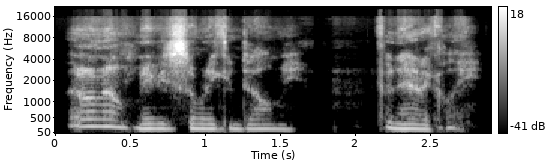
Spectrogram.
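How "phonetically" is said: usual speaking voice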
